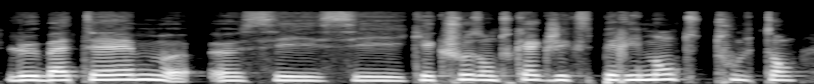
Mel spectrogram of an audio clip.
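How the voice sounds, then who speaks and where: A young woman from Paris speaks as a guest in a relaxed interview. Her voice is dark and mellow, recorded close and dry. She talks thoughtfully and pauses often, repeating small words as she works out her answers. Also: mid-range voice, no echo. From Paris, France. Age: young adult. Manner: thoughtful, many hesitations and repeats. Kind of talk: casual interview talk.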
